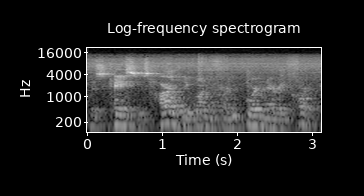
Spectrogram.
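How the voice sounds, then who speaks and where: A man playing a suave, sinister devil who poses as a gentleman, formal and boastful, in a dramatic reading. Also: medium pitch, moderate pace, close to an everyday voice. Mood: coolly sinister. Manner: formal, boastful, self-assured. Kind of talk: dramatic stage reading of a story. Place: meeting house. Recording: echoey hall, distant mic, faint noise.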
